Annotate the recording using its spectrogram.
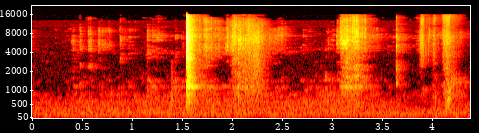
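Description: Handling noise as the phone is moved around: one sharp knock about a second and a half in, followed by two brief rustles.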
